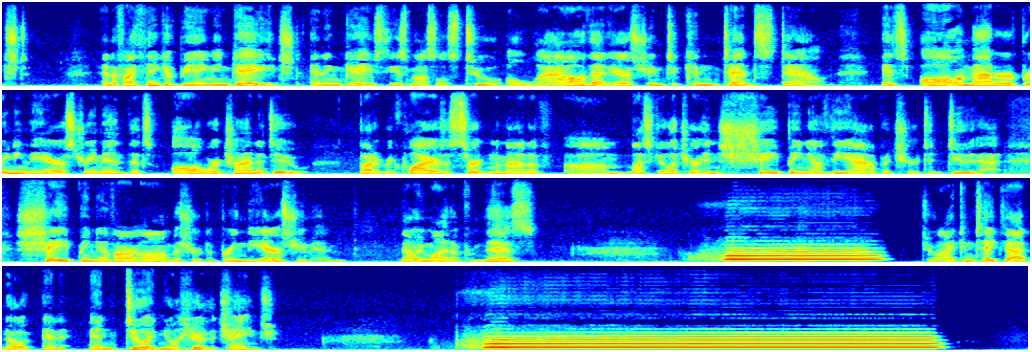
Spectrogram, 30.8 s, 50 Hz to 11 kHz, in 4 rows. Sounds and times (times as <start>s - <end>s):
Brass instrument: 26.5s - 30.3s.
